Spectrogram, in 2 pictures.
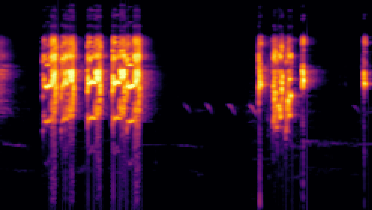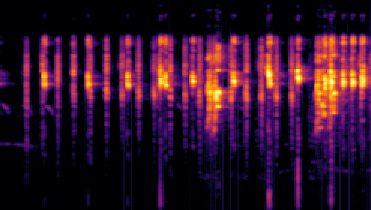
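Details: Lovebird chirping in shrill bursts: an opening harsh chattering run, a pause, then scattered high ticks building into fast, uneven series of sharp notes.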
